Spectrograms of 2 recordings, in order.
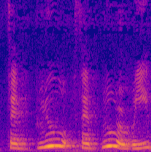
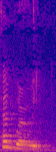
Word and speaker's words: February: So we don't pronounce it as February, but we delay the R sound, so it becomes February.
